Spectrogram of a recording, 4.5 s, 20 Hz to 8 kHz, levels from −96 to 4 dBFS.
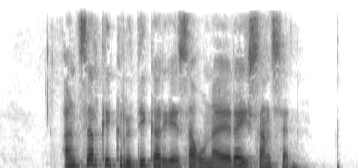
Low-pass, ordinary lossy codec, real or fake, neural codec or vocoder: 7.2 kHz; AAC, 48 kbps; real; none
